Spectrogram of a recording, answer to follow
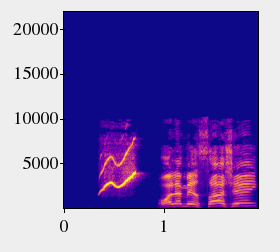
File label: "Olha a mensagem" ringtone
